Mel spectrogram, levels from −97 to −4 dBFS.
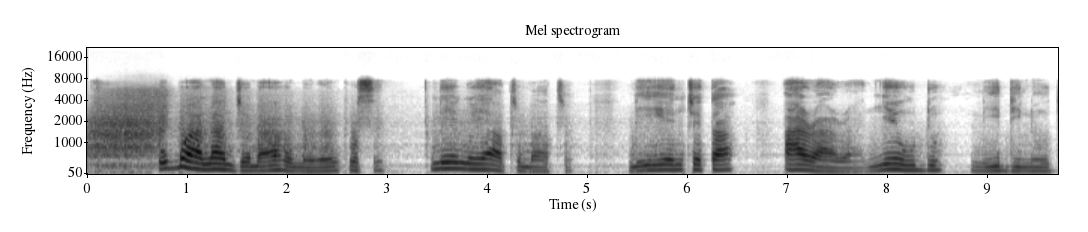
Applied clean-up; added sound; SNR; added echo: neural mask model RNNoise.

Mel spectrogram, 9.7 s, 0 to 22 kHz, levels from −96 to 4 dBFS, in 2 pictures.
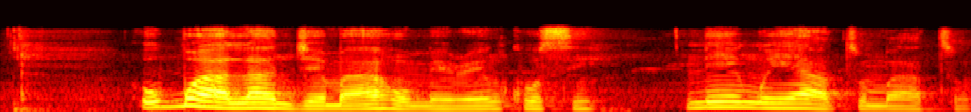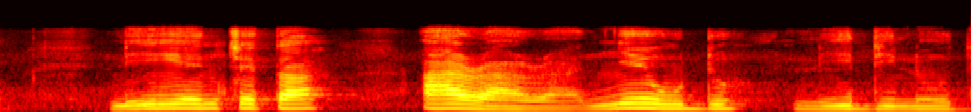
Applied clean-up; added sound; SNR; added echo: none; none; none; none.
